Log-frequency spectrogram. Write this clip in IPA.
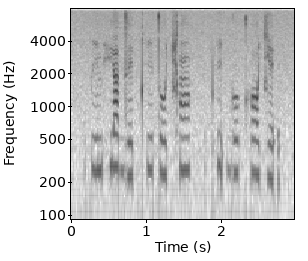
p i˧ n h j a˦ d͡z e˨ k̚ pʰ i˧ t̪ o˧ t͡ɕʰ ɔ̃˦ | pʰ i˦ ʔ ɡ o˧ kʰ ɔ˧ t͡ɕ e˨ ʔ

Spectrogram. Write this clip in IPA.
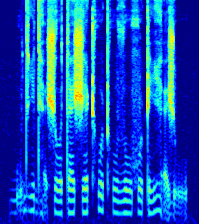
ɓ ṵ dʱ i dʱ ɛ̰ ʃ ʊ t ɛ ʃ ɪ ʈʰ u ʈʰ u ð u x u ʈ i ɦ ɛ̰ ʒ ṵ

